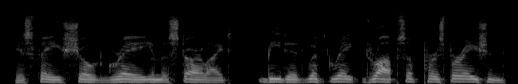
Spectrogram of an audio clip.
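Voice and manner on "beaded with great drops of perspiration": usual speaking voice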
